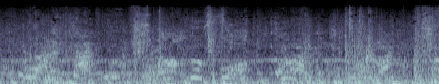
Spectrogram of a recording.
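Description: Film sword-fight sound mix: men shouting and grunting in short bursts while sudden sword strikes and swishes cut through, over a steady low rumble.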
